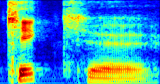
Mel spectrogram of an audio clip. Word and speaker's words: Qik: C'est avec Kik, ça s'écrit Q-I-K.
